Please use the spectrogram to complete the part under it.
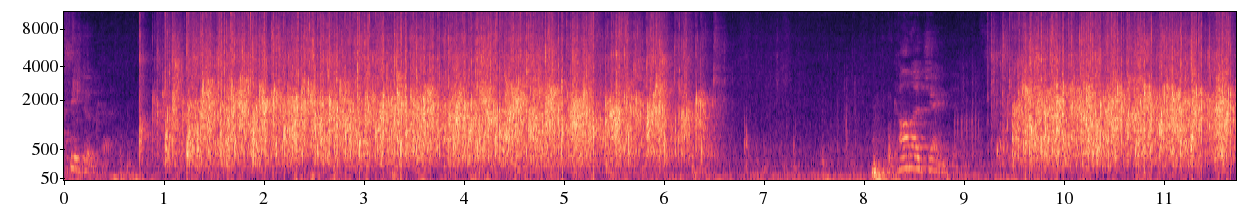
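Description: A crowd applauds loudly in bursts.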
